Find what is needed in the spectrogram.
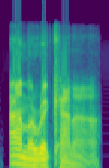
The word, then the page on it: Americana: British English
